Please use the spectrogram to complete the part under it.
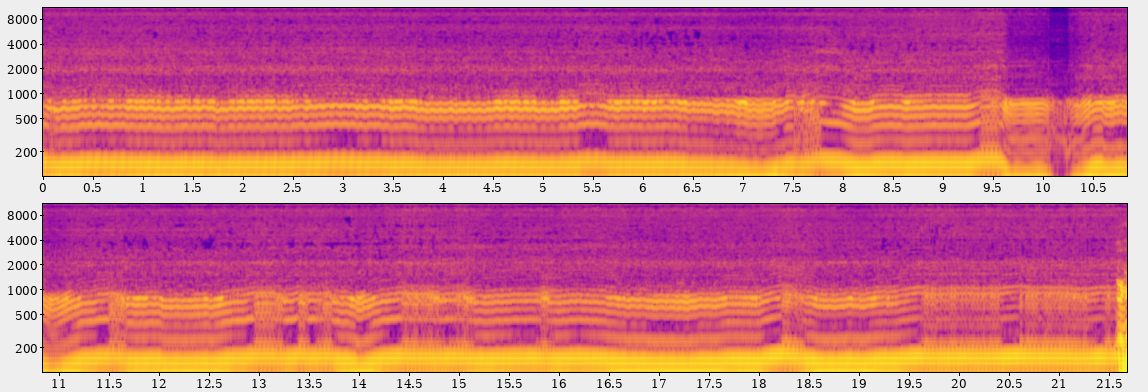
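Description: A chainsaw runs loudly and continuously through a big dead tree, its steady high whine dipping and straining briefly under load midway before holding on, with no voices.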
